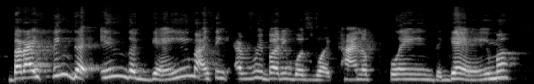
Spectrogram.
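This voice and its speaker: A woman's high-pitched voice with a strong Brazilian accent, lively intonation and a moderate pace. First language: Portuguese. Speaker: reality TV contestant. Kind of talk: casual chat. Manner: animated.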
